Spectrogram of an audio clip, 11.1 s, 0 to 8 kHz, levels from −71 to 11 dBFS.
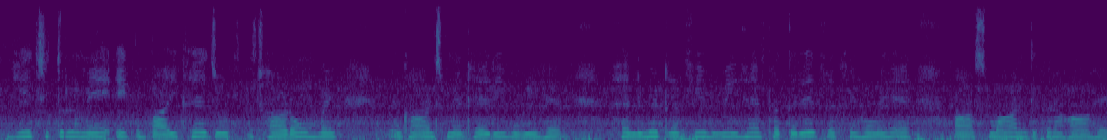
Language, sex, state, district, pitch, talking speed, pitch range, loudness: Hindi, female, Uttarakhand, Uttarkashi, 220 Hz, 130 wpm, 210-230 Hz, -36 LUFS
